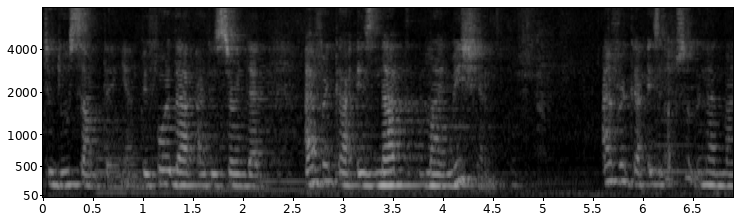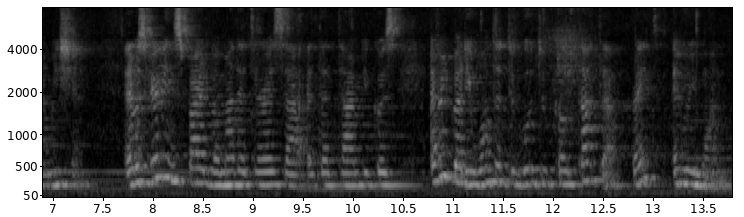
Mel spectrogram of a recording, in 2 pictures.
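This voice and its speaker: A woman at a fairly quick pace with fairly even intonation, amid noticeable background noise and audible room echo. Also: medium pitch for a woman. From Ukraine. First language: Ukrainian or Russian. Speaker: lay missionary speaker. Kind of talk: testimony. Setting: conference stage with audience. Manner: hesitant, many fillers.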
